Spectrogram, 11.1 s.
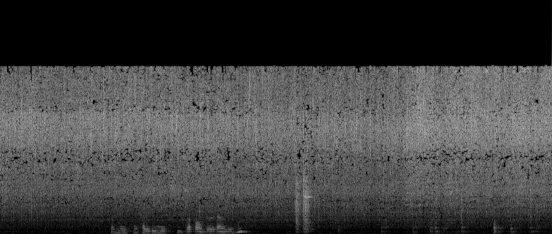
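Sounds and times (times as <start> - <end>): masala sizzling in hot oil: 0.0 - 11.0
spatula scraping and tapping pan: 7.6 - 11.0.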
